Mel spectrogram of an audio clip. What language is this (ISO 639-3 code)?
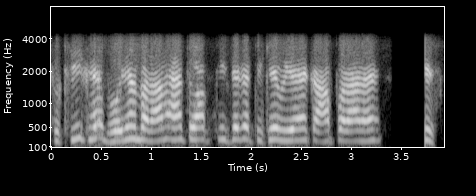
hin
